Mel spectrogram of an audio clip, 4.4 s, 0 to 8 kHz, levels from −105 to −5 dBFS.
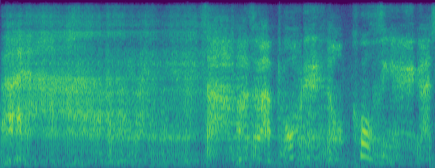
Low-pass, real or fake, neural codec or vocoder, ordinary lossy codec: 7.2 kHz; fake; codec, 16 kHz in and 24 kHz out, 0.6 kbps, FocalCodec, streaming, 4096 codes; Opus, 64 kbps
